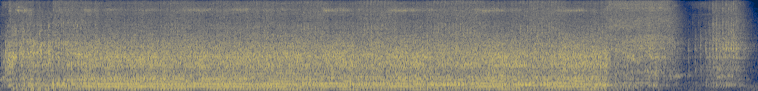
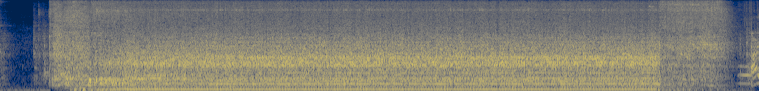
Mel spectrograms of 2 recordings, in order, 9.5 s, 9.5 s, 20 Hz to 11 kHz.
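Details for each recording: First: Briggs Touch-N-Mow mower with gas tank removed: buzzes at an even, fast beat for about eight seconds, then fades and dies, running out of gas; won't restart. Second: 22-year-old Briggs Touch-N-Mow mower, button pushed again after the spring rewound: catches at once and settles into an even, steady buzz for about eight seconds before shutting off; clean, healthy start.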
